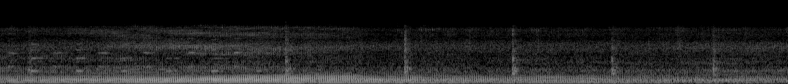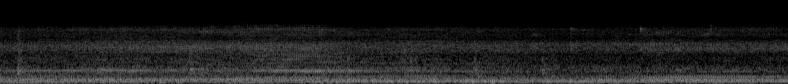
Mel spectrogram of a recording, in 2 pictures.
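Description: Steady hum of a motor vehicle engine running close by, loudest about two to three seconds in, over outdoor traffic noise.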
